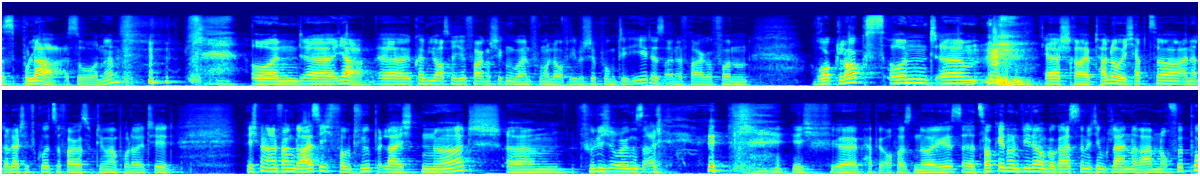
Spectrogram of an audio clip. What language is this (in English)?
German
